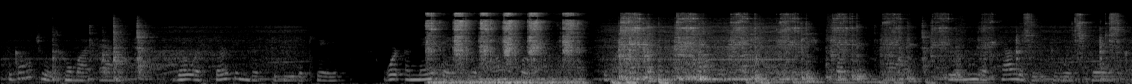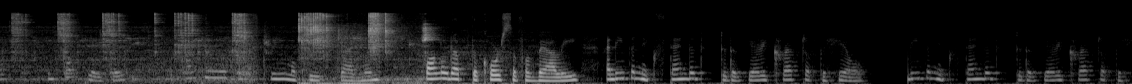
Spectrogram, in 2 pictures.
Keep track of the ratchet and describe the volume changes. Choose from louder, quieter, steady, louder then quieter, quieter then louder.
quieter then louder.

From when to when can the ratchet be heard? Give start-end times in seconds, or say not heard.
4.2-15.6.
